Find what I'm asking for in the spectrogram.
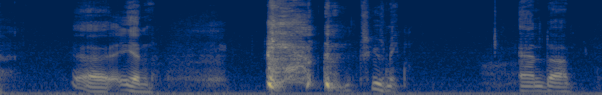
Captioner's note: coughs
